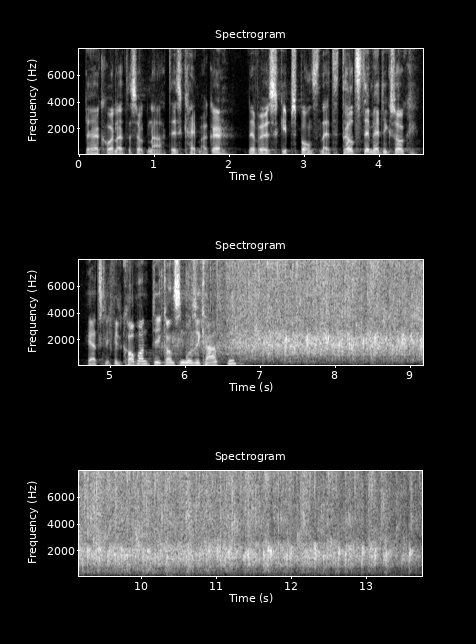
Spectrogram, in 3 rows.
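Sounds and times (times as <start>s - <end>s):
speech: 0.1s - 7.0s
audience applause: 5.6s - 13.7s.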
